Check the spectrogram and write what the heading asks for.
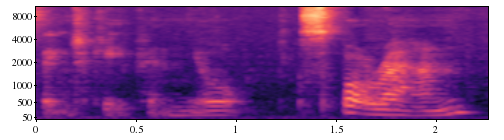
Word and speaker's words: sporran: A sporran. – Oh, is that how you say it? – Yes. – Oh. – It's a sporran.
